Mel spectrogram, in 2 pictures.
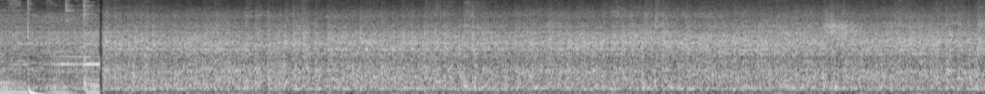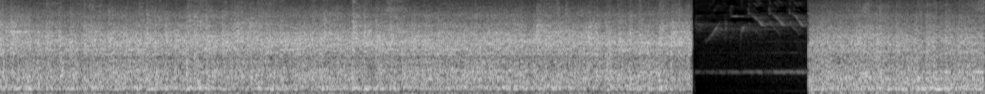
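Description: Passenger express train running at speed, heard from inside a coach: a steady, even rush of running noise. It cuts out abruptly for about a second near the end.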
